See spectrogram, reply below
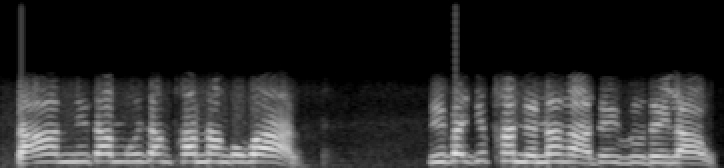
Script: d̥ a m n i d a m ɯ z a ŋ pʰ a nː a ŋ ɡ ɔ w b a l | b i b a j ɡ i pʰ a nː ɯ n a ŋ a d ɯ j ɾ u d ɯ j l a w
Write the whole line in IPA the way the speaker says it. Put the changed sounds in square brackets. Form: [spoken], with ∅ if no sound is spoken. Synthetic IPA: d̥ a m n i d a m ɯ z a ŋ pʰ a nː a ŋ ɡ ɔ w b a l | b i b a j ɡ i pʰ a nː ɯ n a ŋ a d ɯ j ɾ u d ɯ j l a w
